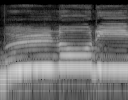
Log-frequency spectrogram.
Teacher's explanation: 다시 유음화로 돌아가서 리을과 니은의 결합이 일어날 때 리을과 리을로 변화하고 있는 걸 확인할 수 있습니다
